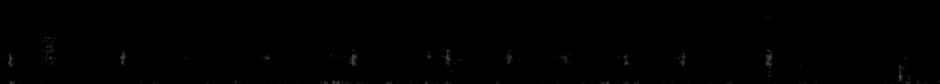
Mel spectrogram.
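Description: Faint scratching of a pen on paper, a string of short shading strokes about two a second.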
